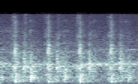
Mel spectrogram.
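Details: AED charging tone during CPR demonstration following shock advised: rapid repeating electronic pulsing with a steady high tone as the automated external defibrillator charges before delivering a shock, everyone told to stand clear.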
